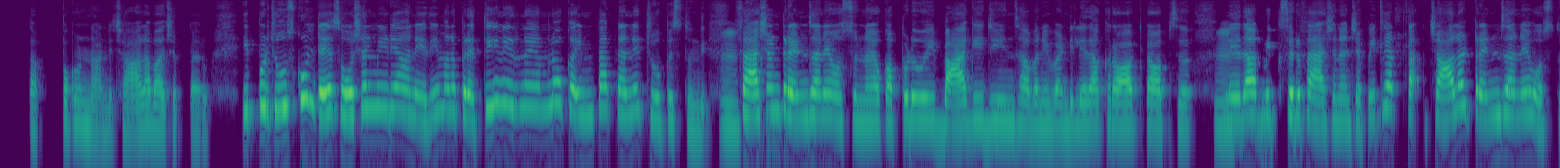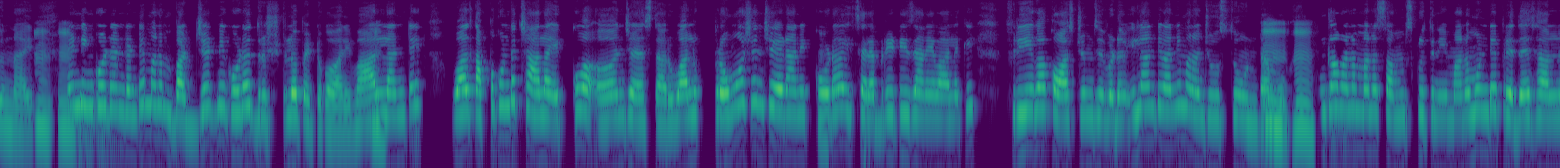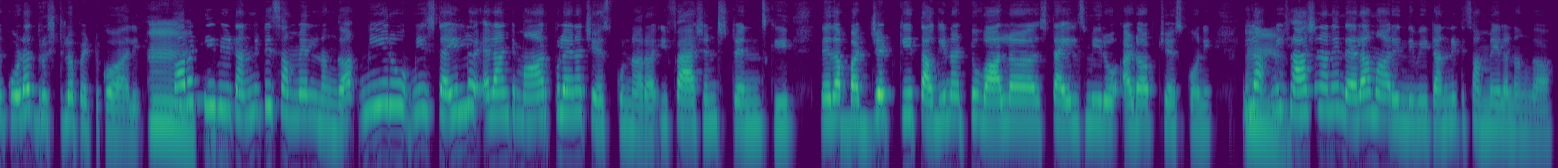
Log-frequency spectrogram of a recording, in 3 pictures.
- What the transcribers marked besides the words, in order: in English: "సోషల్ మీడియా"; in English: "ఇంపాక్ట్"; in English: "ఫ్యాషన్ ట్రెండ్స్"; in English: "బ్యాగీ జీన్స్"; in English: "క్రాప్ టాప్స్"; in English: "మిక్స్డ్ ఫ్యాషన్"; in English: "ట్రెండ్స్"; in English: "అండ్"; in English: "బడ్జెట్‌ని"; in English: "అర్న్"; in English: "ప్రమోషన్"; in English: "సెలబ్రిటీస్"; in English: "ఫ్రీగా కాస్ట్యూమ్స్"; other noise; in English: "స్టైల్‌లో"; in English: "ఫ్యాషన్స్ ట్రెండ్స్‌కి"; in English: "బడ్జెట్‌కి"; in English: "స్టైల్స్"; in English: "అడాప్ట్"; in English: "ఫ్యాషన్"
- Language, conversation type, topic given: Telugu, podcast, మీ శైలికి ప్రేరణనిచ్చే వ్యక్తి ఎవరు?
